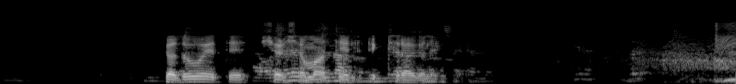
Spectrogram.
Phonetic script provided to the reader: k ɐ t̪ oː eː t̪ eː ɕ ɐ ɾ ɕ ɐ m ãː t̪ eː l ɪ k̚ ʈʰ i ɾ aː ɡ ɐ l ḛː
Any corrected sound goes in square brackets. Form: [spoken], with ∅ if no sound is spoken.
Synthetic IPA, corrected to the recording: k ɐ [d̪] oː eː t̪ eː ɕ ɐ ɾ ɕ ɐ m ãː t̪ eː l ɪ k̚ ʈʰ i ɾ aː ɡ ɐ l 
